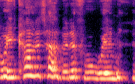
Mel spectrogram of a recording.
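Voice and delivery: high, loud voice while laughing.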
